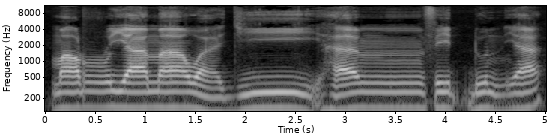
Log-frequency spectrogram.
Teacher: Tebalkan huruf ra-nya sehingga pangkal lidah kita naik terangkat ke atas.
